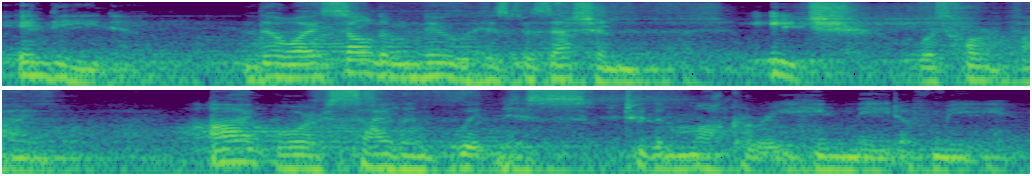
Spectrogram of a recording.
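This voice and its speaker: An actor playing a solemn, haunted, devout alien warrior in a science fiction game, speaking formally and gravely. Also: mid-range voice, unhurried, noisy background, natural voice. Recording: echoing, with cinematic score behind.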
